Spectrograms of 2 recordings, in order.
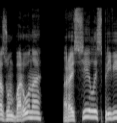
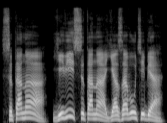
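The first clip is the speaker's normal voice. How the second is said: plain reading voice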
